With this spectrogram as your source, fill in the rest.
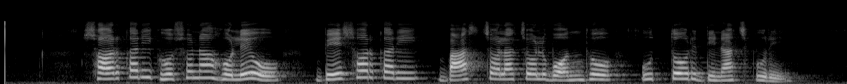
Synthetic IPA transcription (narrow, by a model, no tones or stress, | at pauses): ʃɔɾkaɾiɡʱoʃonaɦoleo | beʃɔɾkaɾibaʃt͡ɕɔlat͡ɕolbɔnd̪ʱout̪ːoɾd̪inat͡ɕpuɾḛ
